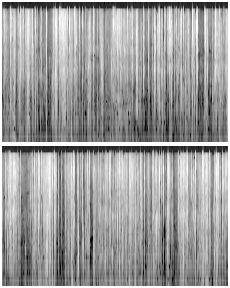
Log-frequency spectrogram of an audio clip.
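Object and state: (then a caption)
Clear ridged plastic packaging being crinkled. Flattened clear ridged plastic packaging is pressed and crinkled under fingertips, producing dense, bright crackling with almost no low end. The crinkles come in busy bursts broken by brief quiet gaps, each crackle short and dry with no ring.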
